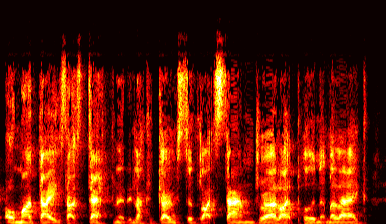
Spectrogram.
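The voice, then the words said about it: Gemma Collins impression. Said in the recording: “That was your best Gemma Collins impression.”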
